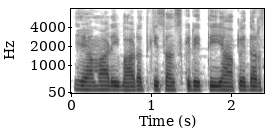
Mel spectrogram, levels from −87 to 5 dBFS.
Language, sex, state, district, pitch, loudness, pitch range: Hindi, male, Bihar, Saharsa, 135 Hz, -16 LUFS, 130-140 Hz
